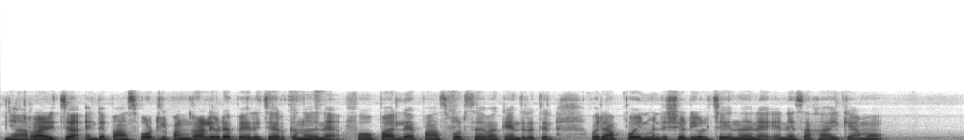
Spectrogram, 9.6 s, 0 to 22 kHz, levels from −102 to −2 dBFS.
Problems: none marked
